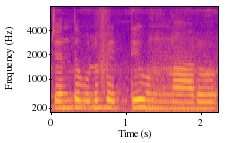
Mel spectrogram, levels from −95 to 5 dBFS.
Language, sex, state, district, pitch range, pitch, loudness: Telugu, female, Andhra Pradesh, Annamaya, 195-215 Hz, 205 Hz, -13 LUFS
